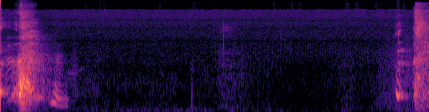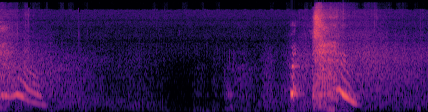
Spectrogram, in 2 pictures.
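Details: Allergic sneezing fit from a bouquet of lilies, sneezes mostly covered by hand or tissue: three loud, explosive sneezes with sharp intakes before each, a few seconds apart, in a quiet room.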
